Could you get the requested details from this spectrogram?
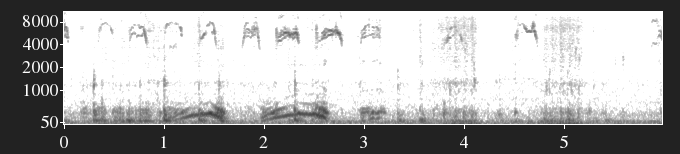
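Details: Wild pigeon nestling in Israel begging while being fed: soft, rising-and-falling coos and wheezy squeals in short phrases, with thin high chirps repeated above them and faint background rustling.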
